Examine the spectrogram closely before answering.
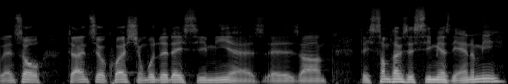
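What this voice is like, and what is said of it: Speaker with a noticeable accent. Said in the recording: “because I have an accent ... you talk like this”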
